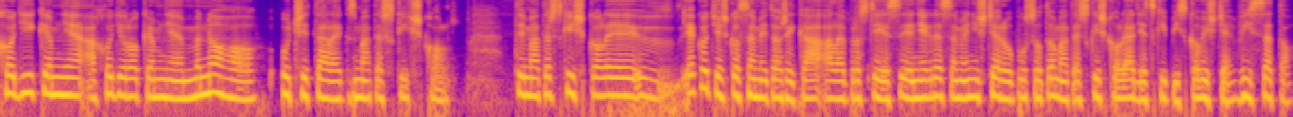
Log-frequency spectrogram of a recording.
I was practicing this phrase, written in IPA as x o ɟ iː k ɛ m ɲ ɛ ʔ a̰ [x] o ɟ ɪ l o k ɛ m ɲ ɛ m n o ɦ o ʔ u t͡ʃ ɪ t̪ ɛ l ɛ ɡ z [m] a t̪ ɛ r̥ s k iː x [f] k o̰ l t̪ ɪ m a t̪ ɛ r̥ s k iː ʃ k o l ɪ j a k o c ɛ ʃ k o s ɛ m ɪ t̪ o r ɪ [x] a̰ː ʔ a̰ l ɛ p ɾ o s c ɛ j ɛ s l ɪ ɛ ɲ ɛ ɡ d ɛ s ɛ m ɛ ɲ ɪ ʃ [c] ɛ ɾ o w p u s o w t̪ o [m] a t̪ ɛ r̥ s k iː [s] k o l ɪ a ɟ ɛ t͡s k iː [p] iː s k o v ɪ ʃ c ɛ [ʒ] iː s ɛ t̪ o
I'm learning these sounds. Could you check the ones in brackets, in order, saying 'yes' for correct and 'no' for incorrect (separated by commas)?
yes, yes, no, no, yes, yes, no, yes, no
